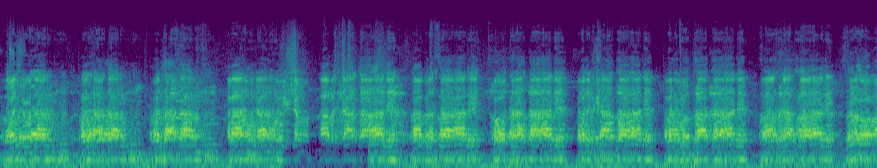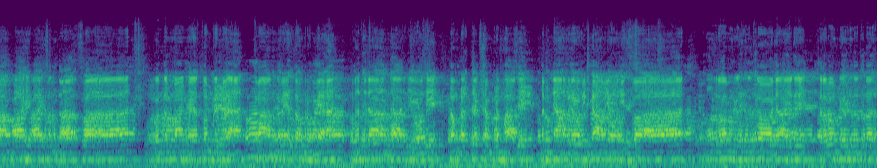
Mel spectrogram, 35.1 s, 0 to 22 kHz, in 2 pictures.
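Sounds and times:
men chanting: 0.0s - 35.0s.

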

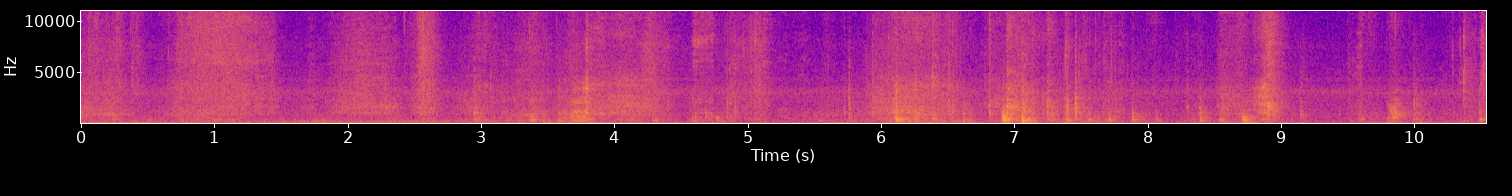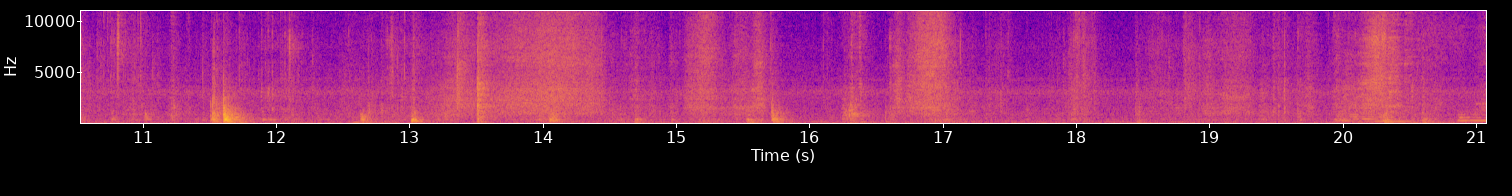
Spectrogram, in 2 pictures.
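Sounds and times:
cardboard box rustling and scraping: 18.1s - 20.6s.

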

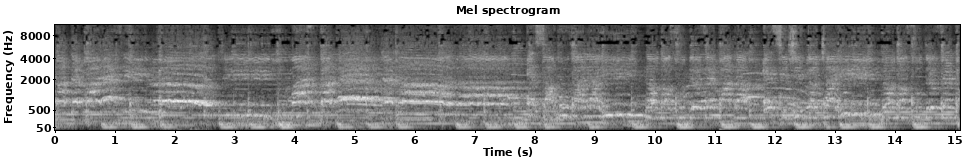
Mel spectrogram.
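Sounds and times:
band with drum beat: 0.0s - 15.0s
choir singing gospel: 0.0s - 15.0s.

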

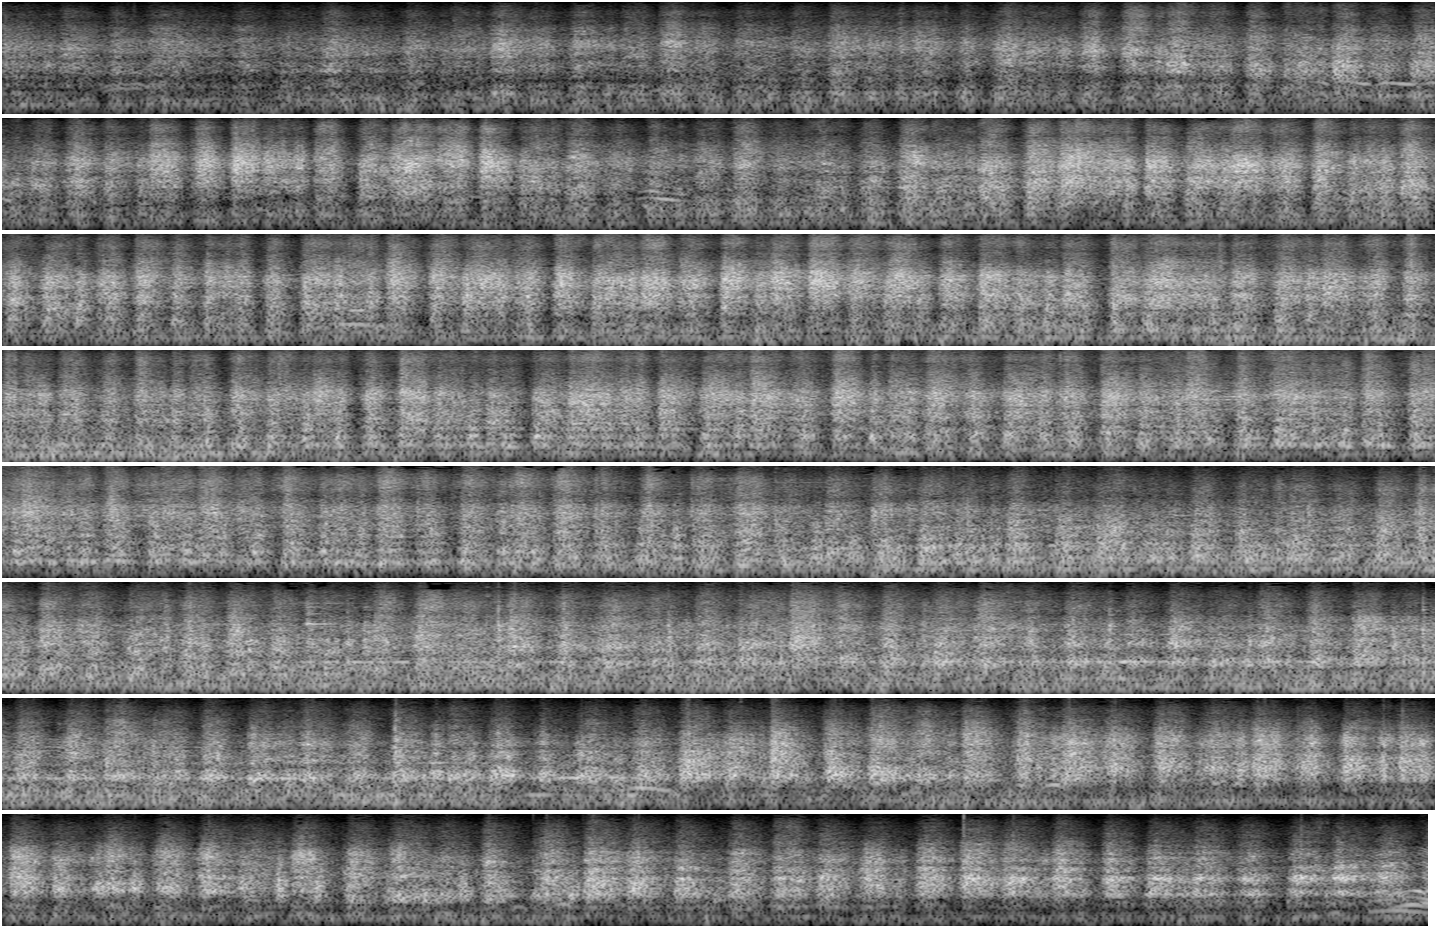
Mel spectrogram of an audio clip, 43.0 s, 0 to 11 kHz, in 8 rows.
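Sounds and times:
steam locomotive exhaust beats: 0.0s - 42.9s.

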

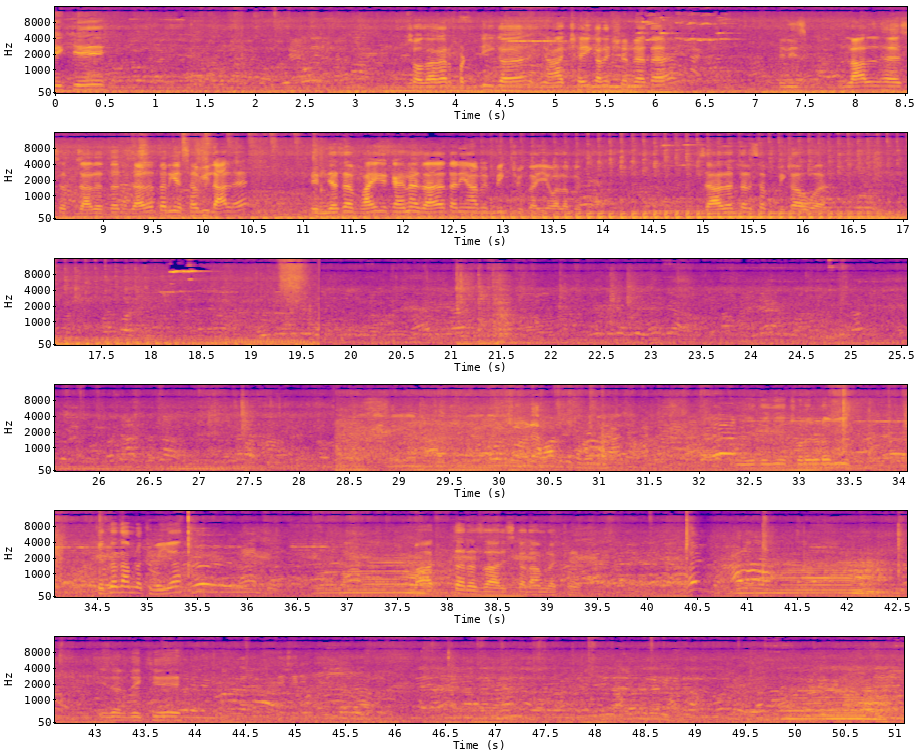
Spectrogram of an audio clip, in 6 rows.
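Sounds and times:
crowd chatter: 0.0s - 51.0s
cow mooing: 36.7s - 38.2s, 40.8s - 42.5s, 49.7s - 51.0s.

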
